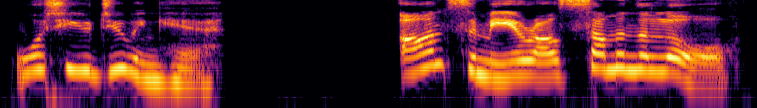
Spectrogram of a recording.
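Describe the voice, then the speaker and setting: Woman acting a husky-voiced, timid young wife narrating. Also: high-pitched, very animated, fairly bright tone, dry recording, exaggerated voice. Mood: frightened, demanding. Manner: measured, literary, dramatic storytelling. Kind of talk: old-time radio drama narration.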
